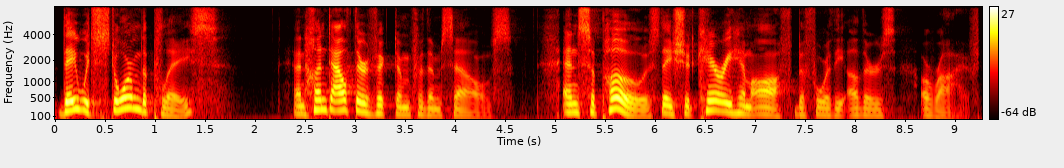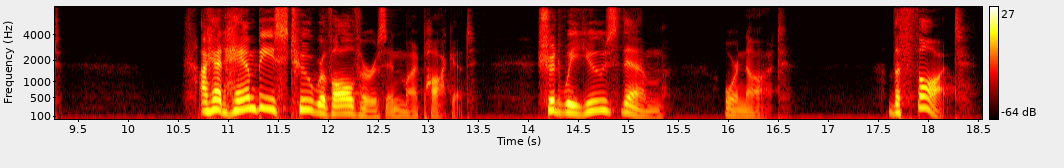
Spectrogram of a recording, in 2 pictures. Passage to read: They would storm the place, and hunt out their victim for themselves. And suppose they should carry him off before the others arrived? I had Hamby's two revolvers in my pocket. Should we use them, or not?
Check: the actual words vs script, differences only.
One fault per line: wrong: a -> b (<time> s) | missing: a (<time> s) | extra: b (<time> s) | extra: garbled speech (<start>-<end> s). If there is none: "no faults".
extra: The thought (17.6 s)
